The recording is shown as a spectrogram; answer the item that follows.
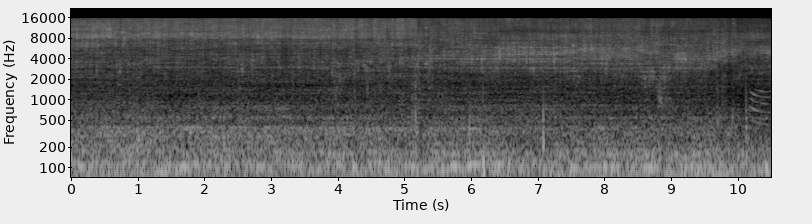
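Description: Kitchen tap running steadily, the stream splashing onto a blue crab in a stainless steel sink as it is rinsed of sand and gunk, with a few light knocks from handling.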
